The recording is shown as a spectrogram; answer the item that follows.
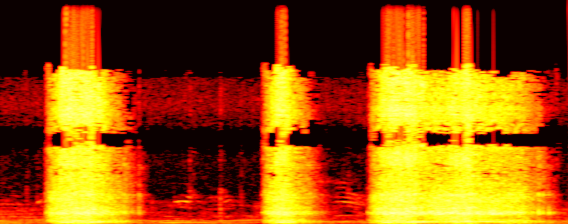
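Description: Countertop blender run in short pulses while blending juice: three bursts of motor whir, the last and longest over a second, each rising and falling as the button is pressed and let go.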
